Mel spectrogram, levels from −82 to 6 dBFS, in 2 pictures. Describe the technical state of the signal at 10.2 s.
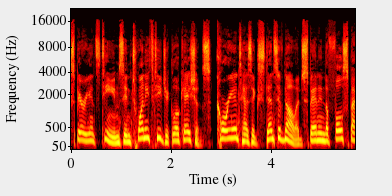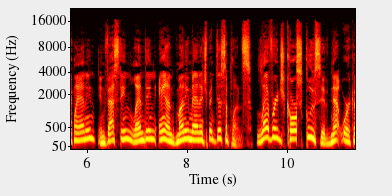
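At 10.2 s there is damaged data in the compressed stream. The decoder misreads the corrupted frame, loses sync and hunts for the next header. A brief glitch, a chirp, squawk, click or short hole, breaks the speech.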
